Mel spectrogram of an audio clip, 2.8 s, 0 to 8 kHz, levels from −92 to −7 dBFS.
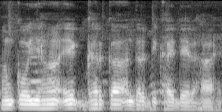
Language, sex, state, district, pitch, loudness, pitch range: Hindi, male, Arunachal Pradesh, Lower Dibang Valley, 105 Hz, -16 LUFS, 90-110 Hz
